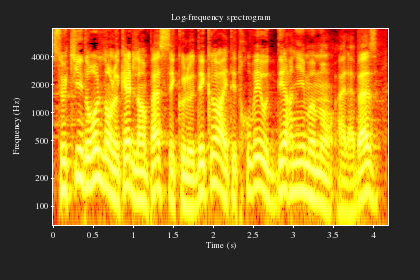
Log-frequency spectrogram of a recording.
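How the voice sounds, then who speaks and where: A man narrates a scripted film video essay as its host. He has a mid-pitched voice and speaks informally, straight to the viewer. Soft music runs behind his voice-over. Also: lively intonation, quick pace. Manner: informal, addresses viewers directly. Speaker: host of a film analysis show.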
